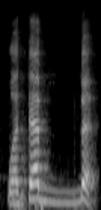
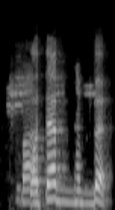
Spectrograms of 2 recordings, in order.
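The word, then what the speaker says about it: وَتَبَّ: আর এখানে বে হবে তাব ওয়াতাব ওয়াতাব ধরে রাখতেই হবে, ধরে রাখতেই হবে। যদি ধরে না রাখেন কাসাব ওয়াতাব, তাহলে এক বা উচ্চারণ উজ্জ হয়ে যাবে।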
